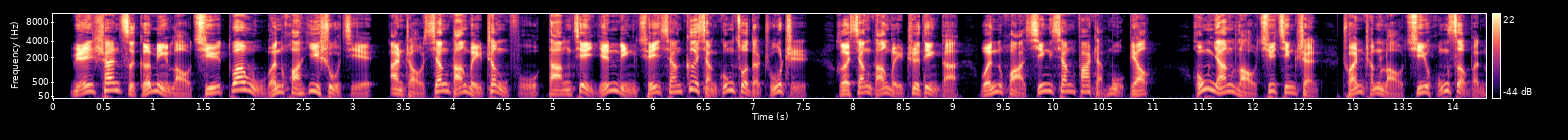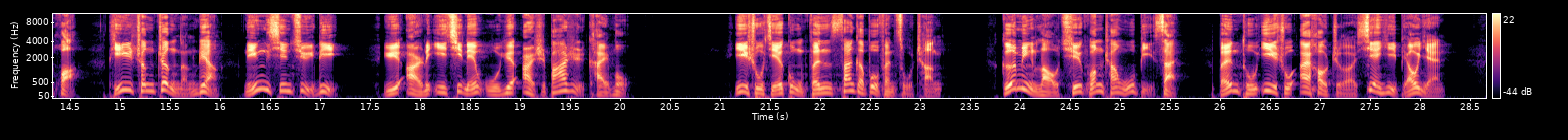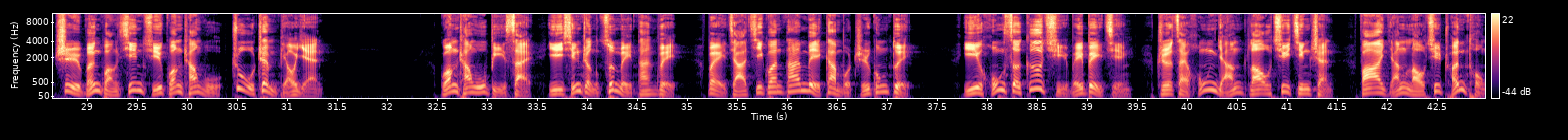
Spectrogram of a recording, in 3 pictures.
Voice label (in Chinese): 旁白配音; 元山子革命老区端午文化艺术节简介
